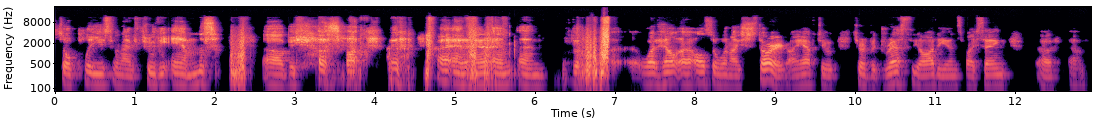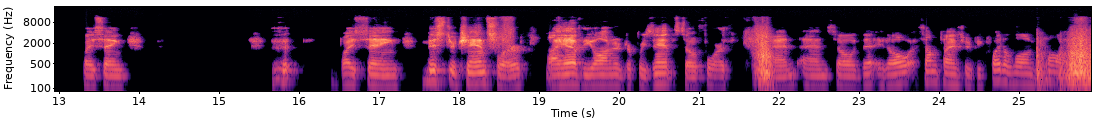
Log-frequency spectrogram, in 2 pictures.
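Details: Retired male academic who stutters; spoke only with great difficulty when young, now has reasonably good control most of the time; part-word and word repetitions heard; stuttering.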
